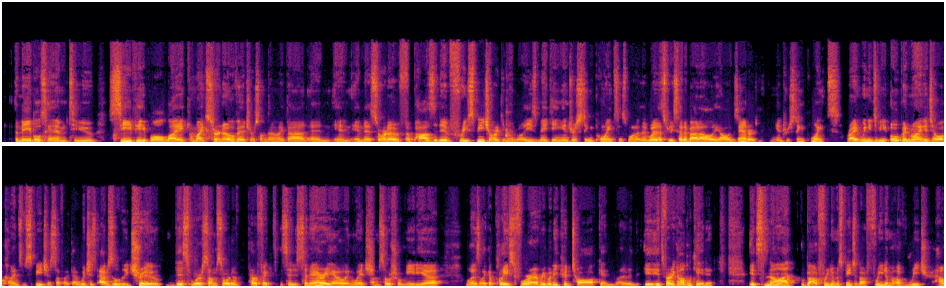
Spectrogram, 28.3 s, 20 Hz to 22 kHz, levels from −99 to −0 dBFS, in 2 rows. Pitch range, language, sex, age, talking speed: 130-170 Hz, English, male, 30-49, 200 wpm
